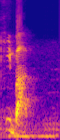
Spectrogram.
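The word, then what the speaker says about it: के बाद: Lalu atau kemudian itu dalam bahasa Indianya itu kibat. Tulisannya K-E spasi bat, tapi dibacanya kibat.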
